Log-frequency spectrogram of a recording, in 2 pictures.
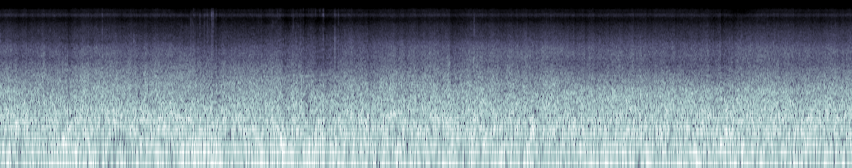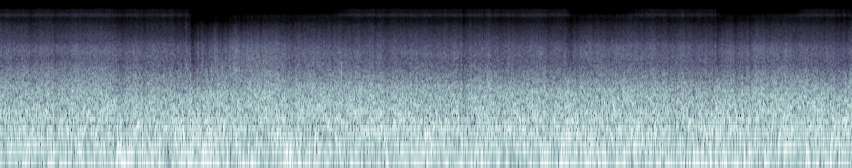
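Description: Wind buffeting the microphone: a steady, loud low rumble that stays even throughout.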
